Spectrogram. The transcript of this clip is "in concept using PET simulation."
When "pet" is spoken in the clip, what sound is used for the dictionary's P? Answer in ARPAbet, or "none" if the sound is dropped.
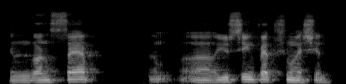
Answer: F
